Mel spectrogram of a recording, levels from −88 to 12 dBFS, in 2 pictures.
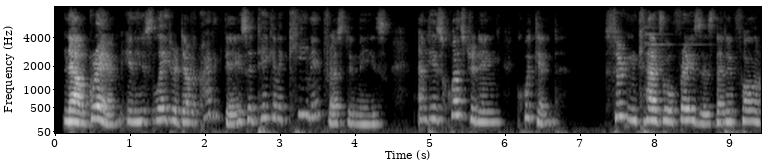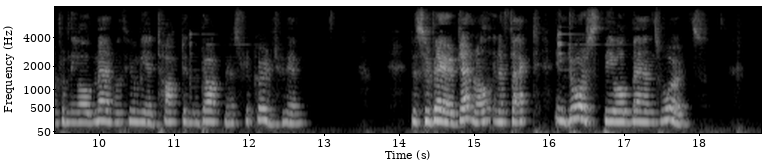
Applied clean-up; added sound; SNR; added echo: neural mask model DeepFilterNet 3.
